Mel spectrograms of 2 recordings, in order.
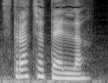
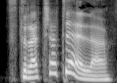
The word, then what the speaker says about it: Stracciatella: Stracciatella. – Habt ihr gehört? – Stracciatella.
